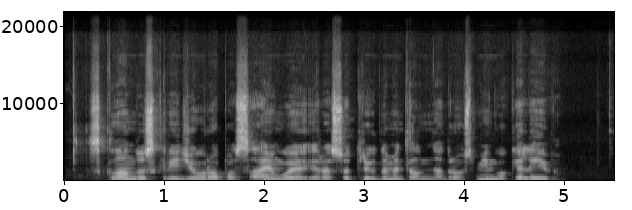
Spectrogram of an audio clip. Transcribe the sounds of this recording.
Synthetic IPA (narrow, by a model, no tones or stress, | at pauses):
sklˠɐnd̪ʊsʲkɾʲiːd͡ʒʲʊɛʊɾɔpoːsːɑːjʊŋɡoːjɛʔiːɾɐsʊt̪ʲɾʲɪɡd̪omʲɪd̪ʲeːlˠnʲɛd̪ɾɒʊsʲmʲiŋɡuːkʲɛlʲɛɪʋʲuː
